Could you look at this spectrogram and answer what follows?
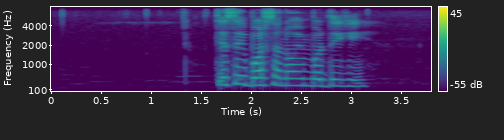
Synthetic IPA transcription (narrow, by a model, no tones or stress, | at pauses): t̪esʌjbʌrsʌnʌwembʌrd̪ekʰi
